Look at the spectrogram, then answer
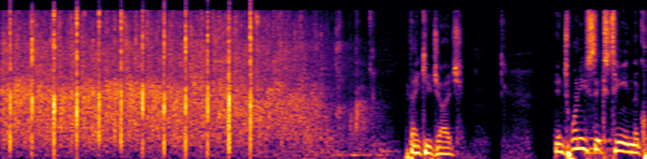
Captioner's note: applause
